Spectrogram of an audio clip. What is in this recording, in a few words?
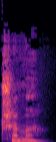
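"tremor", British English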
